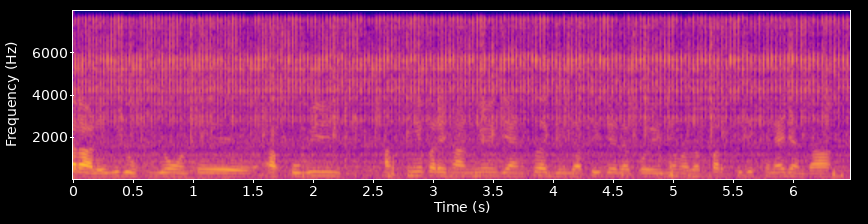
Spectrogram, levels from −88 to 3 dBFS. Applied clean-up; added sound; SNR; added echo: none; Bicycle; 2 dB; none.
